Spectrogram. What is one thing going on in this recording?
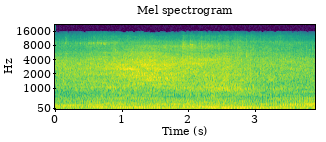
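Motorcycle engines hum as they pass close by.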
